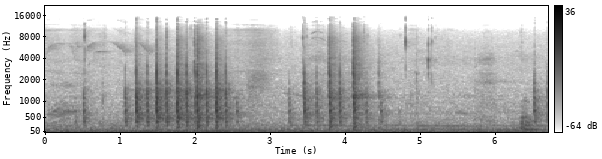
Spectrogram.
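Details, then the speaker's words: Honda Pop 100 with a customer complaint of a clunk when the front brake is applied. Sharp, uneven clunks each time the brake bites. The loose wedge holding the brake backing plate is the cause, and the fix is to fit a shim. "cliente reclamou e quando aperta o freio dianteiro ela faz um barulho aí tipo uma pancada esse aqui ó"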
